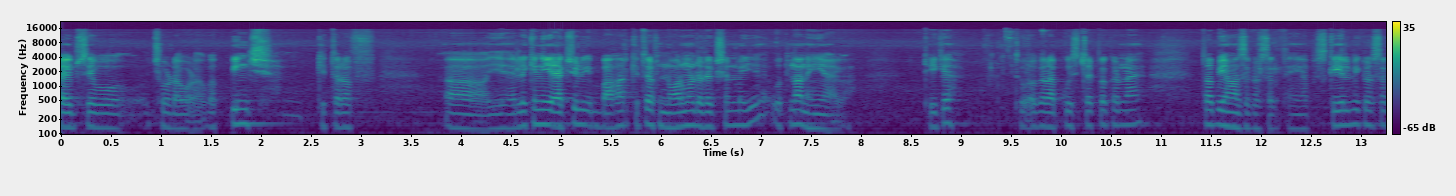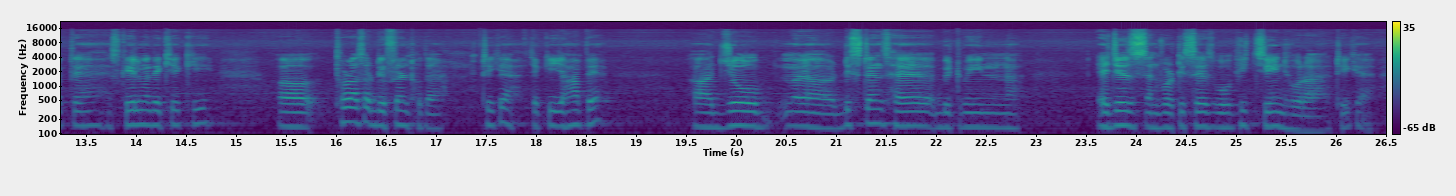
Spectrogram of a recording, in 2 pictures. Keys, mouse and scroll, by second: 5.8-7.2 middle drag, 7.2-9.5 drag, 9.5 ctrl+z, 9.8-12.0 middle drag, 12.0 s, 17.9 right click, 18.5-26.5 drag.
